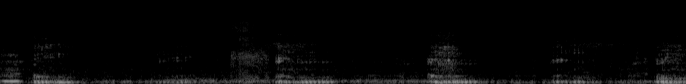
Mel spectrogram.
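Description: A lion and a tiger growling at each other: low, rumbling big-cat growls in short repeated bursts, with a few harsher snarls about two and a half seconds in, four and a half seconds in and near the end.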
